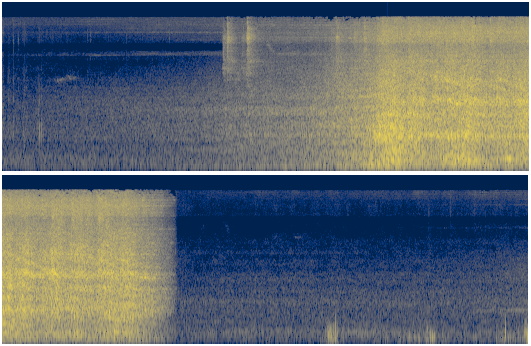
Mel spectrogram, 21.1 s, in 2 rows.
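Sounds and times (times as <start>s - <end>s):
train wheels rolling on rails: 3.7s - 14.0s.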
